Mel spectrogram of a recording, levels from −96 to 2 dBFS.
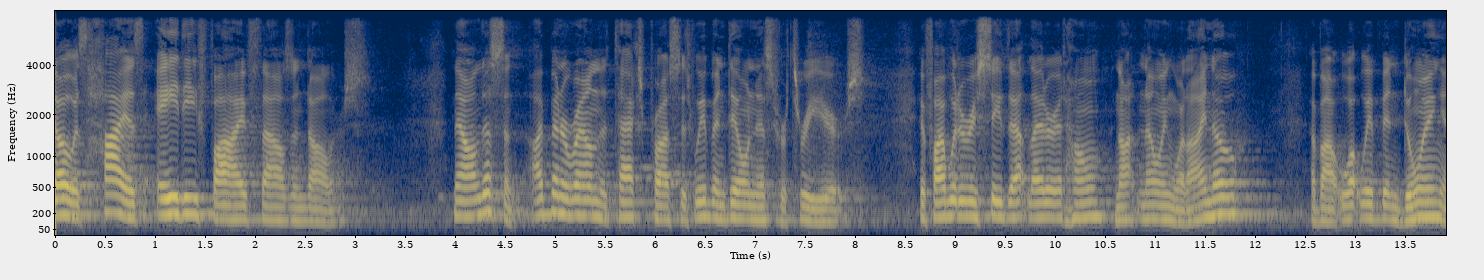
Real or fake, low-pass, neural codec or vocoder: real; 7.2 kHz; none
